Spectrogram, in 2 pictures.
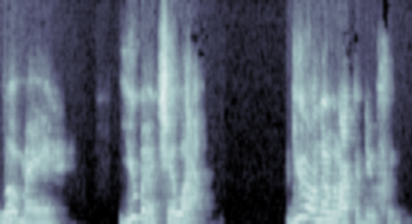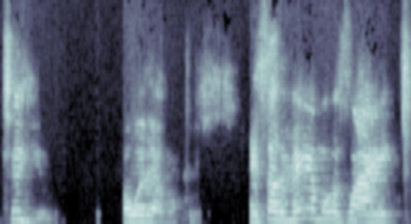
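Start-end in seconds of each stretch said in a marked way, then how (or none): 0.0-5.9 whispered voice. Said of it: "whispering in his ear".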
